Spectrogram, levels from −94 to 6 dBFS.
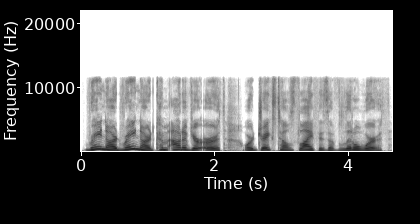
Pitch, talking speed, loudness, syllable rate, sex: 240 Hz, 180 wpm, -17 LUFS, 4.6 syllables/s, female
